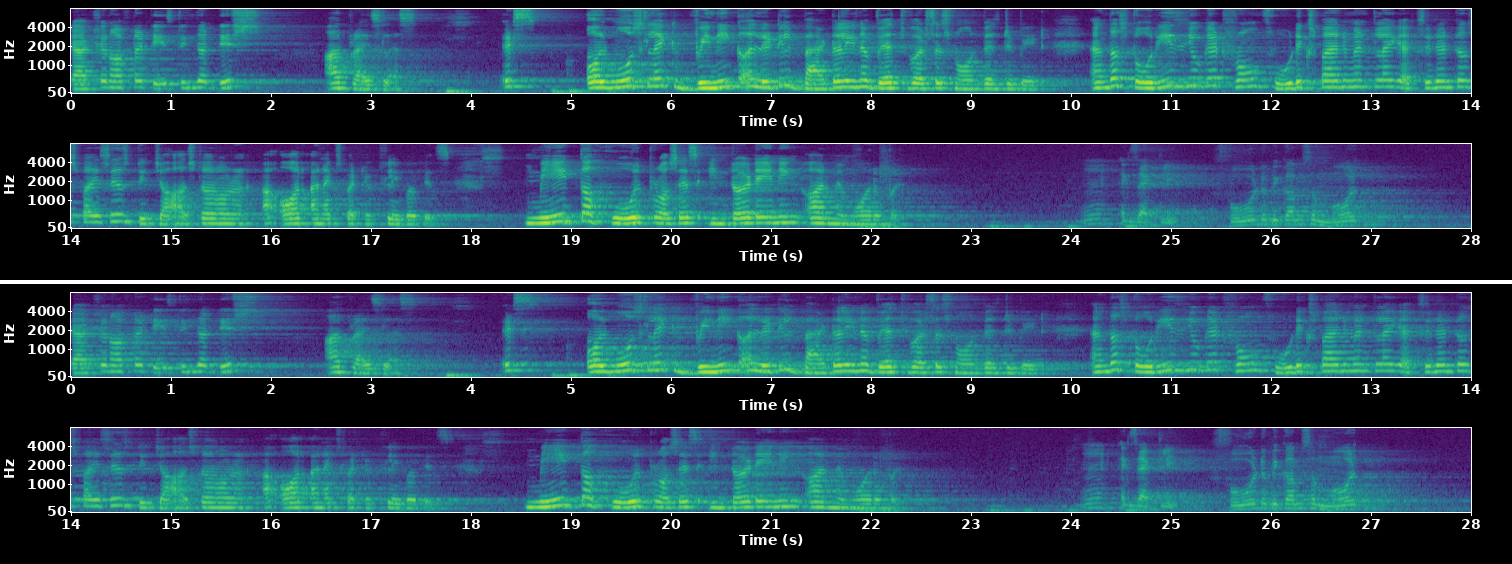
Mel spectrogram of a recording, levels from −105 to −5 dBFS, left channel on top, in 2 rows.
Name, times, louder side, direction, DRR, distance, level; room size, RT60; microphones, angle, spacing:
voice 1, 0.0-1.9 2.5-3.4 4.3-4.6 5.2-17.6 18.5-22.3, left 3 dB, 80° left, 0.7 m, -27 dB
voice 2, 24.0-25.1 25.4-26.9, right 1 dB, 40° right, 1.9 m, -40 dB
28.5 x 23.5 x 8.9 m
head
